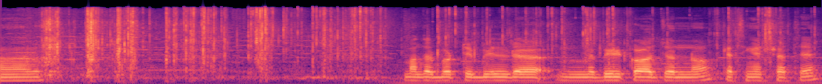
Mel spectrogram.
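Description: Plastic packaging crinkling as it is handled, a dense run of sharp rustles from about half a second in to about three seconds in. A voice is heard over the second half.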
